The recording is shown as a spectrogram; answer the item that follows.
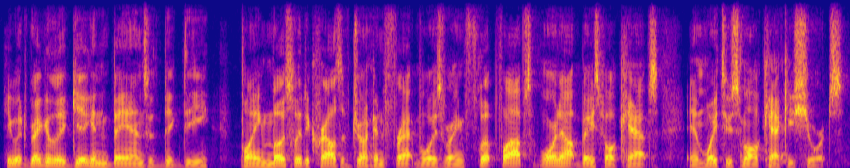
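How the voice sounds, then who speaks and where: A man's voice: medium pitch, steady tone, normal speed, hardly any pauses, bright, forceful tone, dry recording, lo-fi sound. A man hosting a podcast, reading a comic biography aloud with casual, jokey asides and a readiness to laugh. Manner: jokey, often breaking into laughter mid-sentence. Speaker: podcast host.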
